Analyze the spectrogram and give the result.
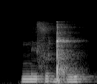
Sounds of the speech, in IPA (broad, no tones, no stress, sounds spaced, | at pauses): n i s u ɡ͡ǃ u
